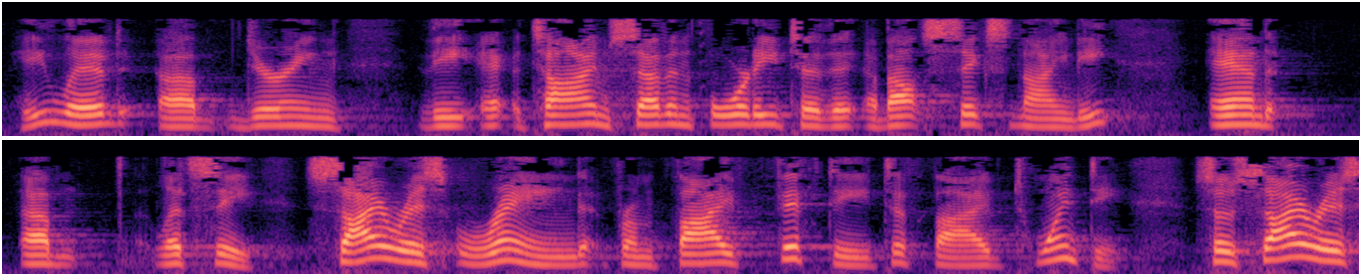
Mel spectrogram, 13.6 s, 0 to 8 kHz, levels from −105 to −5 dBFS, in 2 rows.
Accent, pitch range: American, 160-210 Hz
